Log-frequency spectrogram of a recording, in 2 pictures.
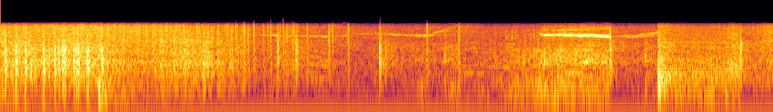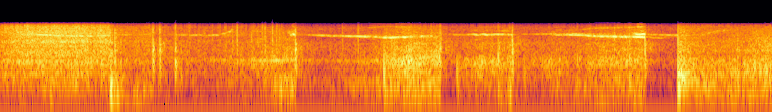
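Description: Consumer fireworks going off one after another: sharp pops and bangs, rockets with short whistles as they fly, and a rushing hiss of sparks at the start and again around the middle.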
